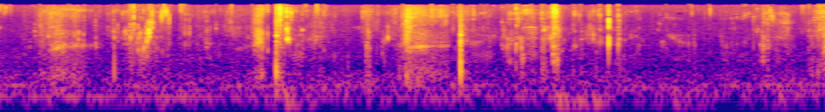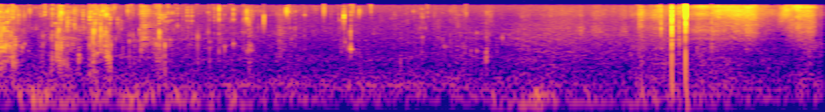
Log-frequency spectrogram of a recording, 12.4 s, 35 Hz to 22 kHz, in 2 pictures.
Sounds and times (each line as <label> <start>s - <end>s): Stepping on Stone immersed in mud 0.0s - 10.0s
